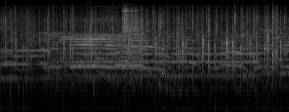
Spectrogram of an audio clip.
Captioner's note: applause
